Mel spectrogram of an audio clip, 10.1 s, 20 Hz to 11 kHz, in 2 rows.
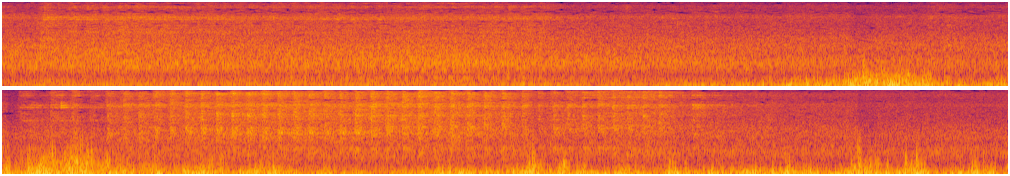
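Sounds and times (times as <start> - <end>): train running low rumble: 0.0 - 10.0.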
